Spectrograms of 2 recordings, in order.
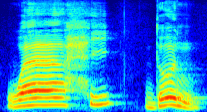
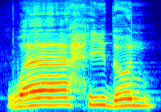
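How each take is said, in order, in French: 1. Le mot finit par la syllabe complète 'dun'. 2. Le mot finit par la syllabe complète 'dun'.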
